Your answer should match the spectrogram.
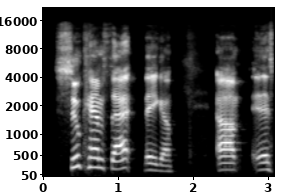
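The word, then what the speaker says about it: Soukhamthath: Sukhamthat.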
